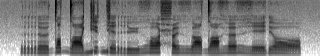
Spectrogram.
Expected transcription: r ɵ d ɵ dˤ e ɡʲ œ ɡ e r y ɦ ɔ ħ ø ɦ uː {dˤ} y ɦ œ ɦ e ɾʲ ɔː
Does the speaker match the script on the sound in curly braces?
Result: yes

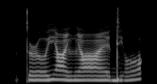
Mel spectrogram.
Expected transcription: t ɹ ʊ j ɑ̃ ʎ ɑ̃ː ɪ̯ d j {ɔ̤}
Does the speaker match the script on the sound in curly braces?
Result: yes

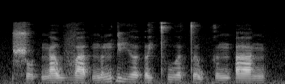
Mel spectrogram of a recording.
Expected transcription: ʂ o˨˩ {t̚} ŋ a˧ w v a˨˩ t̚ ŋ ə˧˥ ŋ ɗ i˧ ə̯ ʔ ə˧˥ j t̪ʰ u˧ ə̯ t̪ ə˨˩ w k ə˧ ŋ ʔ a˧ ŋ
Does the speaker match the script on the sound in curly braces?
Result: yes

